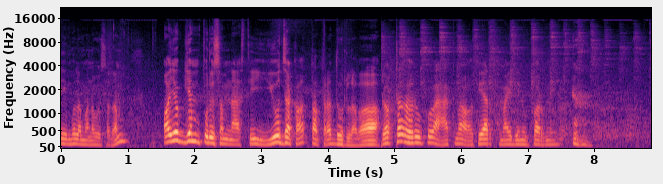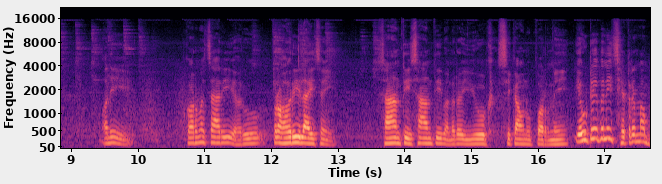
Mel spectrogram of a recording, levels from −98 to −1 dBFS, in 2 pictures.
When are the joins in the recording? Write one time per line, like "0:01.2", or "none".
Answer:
0:04.8
0:16.5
